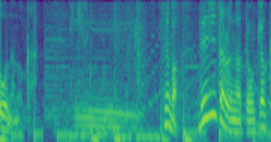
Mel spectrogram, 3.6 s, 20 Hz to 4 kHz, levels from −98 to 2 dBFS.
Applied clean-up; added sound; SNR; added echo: none; none; none; none.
